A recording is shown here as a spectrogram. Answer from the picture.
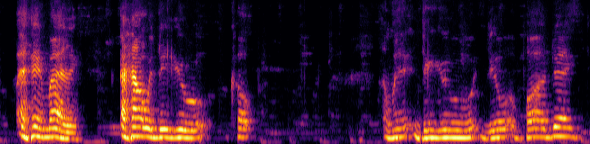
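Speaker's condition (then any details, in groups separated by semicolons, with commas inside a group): Cerebral palsy; uses wheelchair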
